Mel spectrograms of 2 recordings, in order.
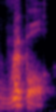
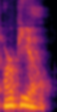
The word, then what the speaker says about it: RPL: It's RPL is pronounced Ripple. We call it RPL.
